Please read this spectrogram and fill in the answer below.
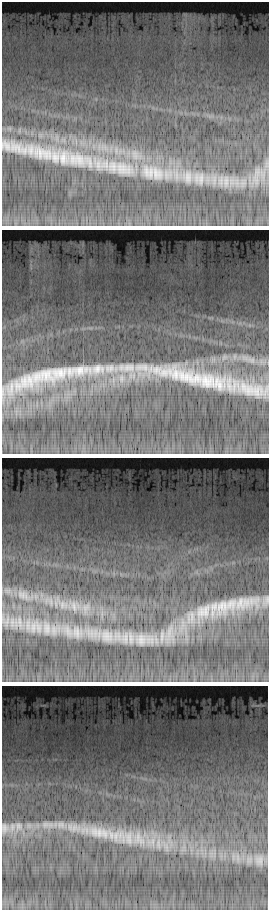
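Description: A siren wailing, its pitch rising over a couple of seconds and falling slowly over about four more, in cycles of about six and a half seconds, with two overlapping tones.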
